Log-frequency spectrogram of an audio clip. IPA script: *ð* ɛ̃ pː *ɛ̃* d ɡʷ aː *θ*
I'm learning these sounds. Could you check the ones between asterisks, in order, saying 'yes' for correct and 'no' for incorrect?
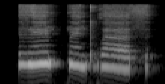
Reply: yes, yes, yes

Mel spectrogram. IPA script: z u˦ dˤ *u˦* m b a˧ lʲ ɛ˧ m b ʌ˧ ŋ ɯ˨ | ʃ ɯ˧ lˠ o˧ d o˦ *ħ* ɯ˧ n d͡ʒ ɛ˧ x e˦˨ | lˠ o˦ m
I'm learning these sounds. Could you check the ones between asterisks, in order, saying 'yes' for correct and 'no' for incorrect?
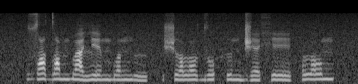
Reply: no, no

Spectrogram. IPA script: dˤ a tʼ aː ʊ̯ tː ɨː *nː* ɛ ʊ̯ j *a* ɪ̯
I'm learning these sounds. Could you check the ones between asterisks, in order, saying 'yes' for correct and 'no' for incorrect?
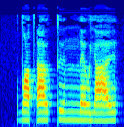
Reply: yes, no

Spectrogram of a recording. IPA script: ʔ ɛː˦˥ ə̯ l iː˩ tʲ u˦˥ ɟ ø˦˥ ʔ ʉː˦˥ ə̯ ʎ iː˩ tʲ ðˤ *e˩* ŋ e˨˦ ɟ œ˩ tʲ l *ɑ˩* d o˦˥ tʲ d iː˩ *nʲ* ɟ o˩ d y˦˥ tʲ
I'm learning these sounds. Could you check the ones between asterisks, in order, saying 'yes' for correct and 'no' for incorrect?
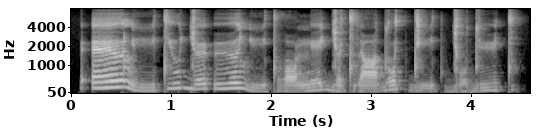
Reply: no, yes, no

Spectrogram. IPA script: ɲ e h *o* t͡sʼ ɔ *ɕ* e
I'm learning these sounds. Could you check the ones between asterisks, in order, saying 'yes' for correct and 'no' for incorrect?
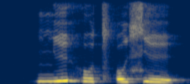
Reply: yes, yes

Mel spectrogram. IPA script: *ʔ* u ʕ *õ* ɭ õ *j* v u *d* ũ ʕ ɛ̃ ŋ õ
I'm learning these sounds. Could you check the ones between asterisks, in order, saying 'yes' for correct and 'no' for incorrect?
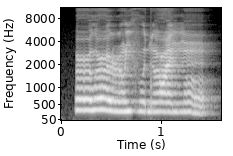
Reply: no, no, yes, yes

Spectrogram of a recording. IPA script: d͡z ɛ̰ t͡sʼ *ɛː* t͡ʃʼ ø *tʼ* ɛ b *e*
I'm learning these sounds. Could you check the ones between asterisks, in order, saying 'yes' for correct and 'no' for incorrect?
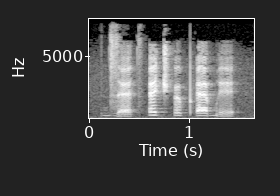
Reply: no, no, no

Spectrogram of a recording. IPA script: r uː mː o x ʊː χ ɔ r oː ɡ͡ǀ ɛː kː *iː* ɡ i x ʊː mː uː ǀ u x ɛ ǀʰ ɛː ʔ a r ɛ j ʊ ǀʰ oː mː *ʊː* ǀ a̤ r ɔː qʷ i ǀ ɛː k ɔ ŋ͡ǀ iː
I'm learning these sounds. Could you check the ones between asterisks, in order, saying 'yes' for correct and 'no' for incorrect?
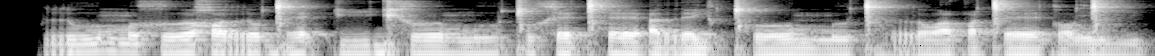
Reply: yes, yes

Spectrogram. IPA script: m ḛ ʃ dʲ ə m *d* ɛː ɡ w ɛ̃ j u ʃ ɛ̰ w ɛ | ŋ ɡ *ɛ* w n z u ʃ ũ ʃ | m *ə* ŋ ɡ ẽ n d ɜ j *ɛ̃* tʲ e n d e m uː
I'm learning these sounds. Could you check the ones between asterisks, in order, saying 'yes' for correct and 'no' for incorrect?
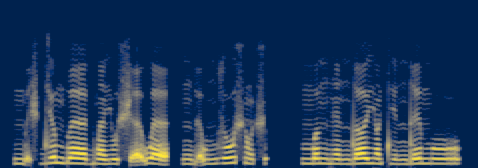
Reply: no, no, yes, no

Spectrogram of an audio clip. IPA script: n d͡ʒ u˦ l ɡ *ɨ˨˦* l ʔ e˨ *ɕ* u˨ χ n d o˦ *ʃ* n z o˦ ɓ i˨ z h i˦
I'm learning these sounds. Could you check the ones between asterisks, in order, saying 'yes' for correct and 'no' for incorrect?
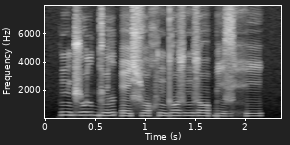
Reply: yes, yes, no

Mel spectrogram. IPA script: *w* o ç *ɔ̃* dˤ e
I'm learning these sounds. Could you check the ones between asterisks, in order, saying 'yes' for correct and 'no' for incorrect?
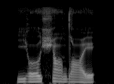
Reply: no, yes

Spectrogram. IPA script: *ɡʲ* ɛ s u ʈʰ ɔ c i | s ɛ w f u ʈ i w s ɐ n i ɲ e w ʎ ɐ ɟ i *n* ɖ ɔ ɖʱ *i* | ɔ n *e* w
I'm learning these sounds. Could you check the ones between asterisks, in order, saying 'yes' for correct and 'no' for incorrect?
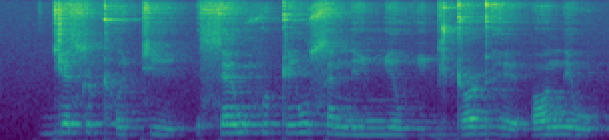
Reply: no, no, no, yes

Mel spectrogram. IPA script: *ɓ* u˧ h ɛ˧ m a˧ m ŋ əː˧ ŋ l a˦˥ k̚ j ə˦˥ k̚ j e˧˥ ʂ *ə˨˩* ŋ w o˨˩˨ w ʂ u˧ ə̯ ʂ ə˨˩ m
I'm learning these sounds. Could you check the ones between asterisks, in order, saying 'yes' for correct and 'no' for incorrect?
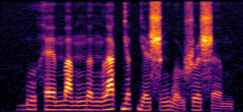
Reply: yes, no

